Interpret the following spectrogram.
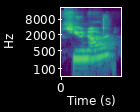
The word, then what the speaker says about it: Cunard: I think you guys pronounce it Cunard. Yeah, Cunard, I would say, yeah.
